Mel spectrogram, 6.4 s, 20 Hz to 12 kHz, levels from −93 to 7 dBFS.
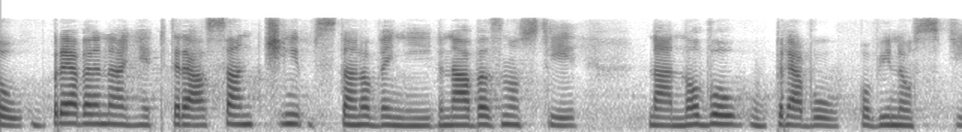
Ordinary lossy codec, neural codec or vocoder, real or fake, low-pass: AAC, 48 kbps; codec, 16 kHz, 0.8 kbps, ZipCodec; fake; 7.2 kHz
